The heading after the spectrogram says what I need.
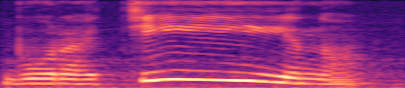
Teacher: наголос падає в нас на третій склад Отже третій склад наголошений наступне завдання Визначте які слова заховалися у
